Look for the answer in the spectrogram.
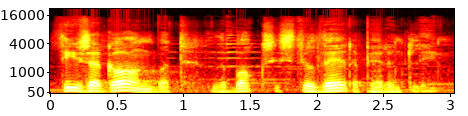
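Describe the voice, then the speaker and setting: A man's voice: fairly low pitch, moderate pace, darkish tone, husky. An actor voicing a plain-spoken old townsman and trader in an adventure game. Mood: plain, wary. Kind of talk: video game voice acting. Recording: reverberant sound with faint music behind.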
